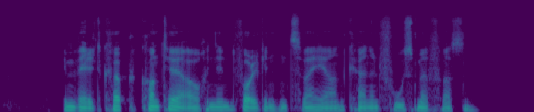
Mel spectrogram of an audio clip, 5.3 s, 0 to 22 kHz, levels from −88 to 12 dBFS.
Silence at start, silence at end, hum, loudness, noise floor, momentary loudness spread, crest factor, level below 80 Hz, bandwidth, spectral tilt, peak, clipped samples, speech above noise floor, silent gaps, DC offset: 0.65 s; 0.6 s; none; -42 LUFS; -86 dBFS; 9 LU; 22 dB; -68 dBFS; 12.5 kHz; -6.5 dB/octave; -22 dBFS; under 0.1%; 44 dB; none; under 0.1%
